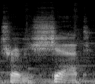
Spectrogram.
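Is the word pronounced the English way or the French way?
English. The word has an English-style pronunciation. "sometimes called the trebuchet"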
